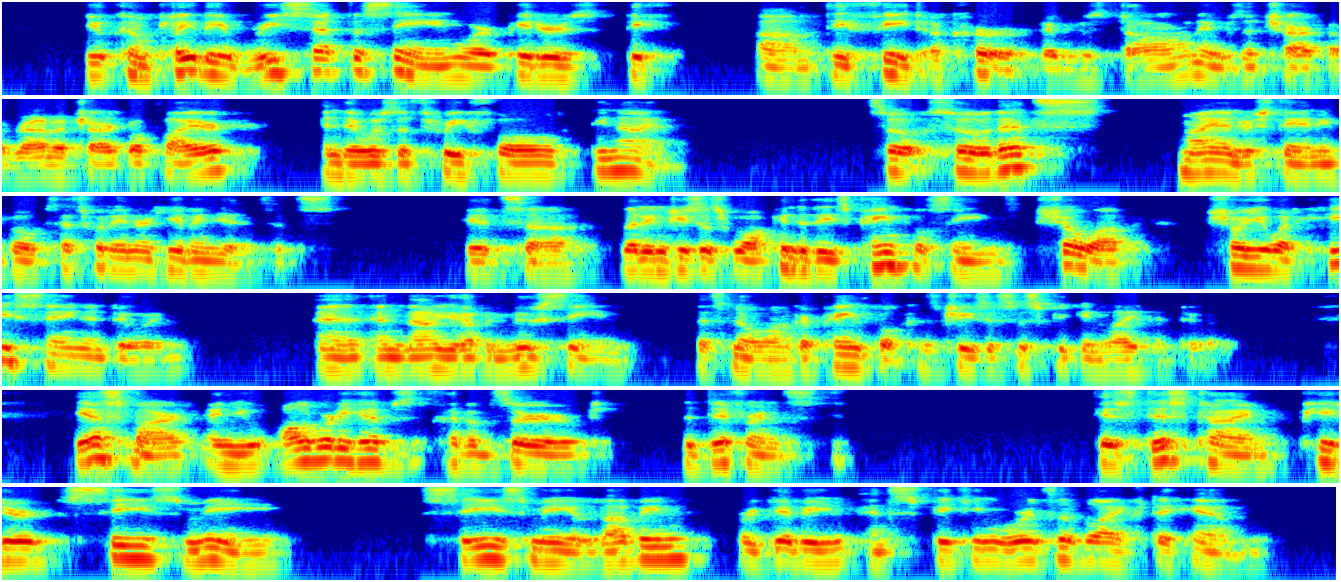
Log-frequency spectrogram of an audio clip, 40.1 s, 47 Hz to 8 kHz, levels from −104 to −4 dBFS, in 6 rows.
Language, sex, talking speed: English, male, 155 wpm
